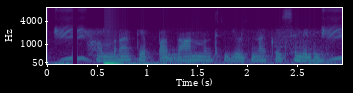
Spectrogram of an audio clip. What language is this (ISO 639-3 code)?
bho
